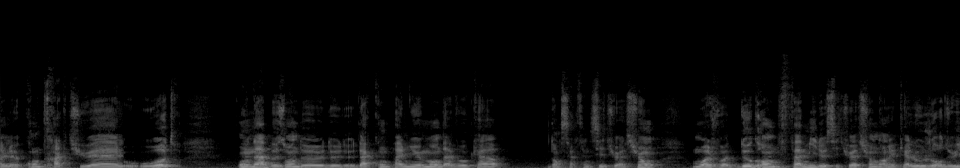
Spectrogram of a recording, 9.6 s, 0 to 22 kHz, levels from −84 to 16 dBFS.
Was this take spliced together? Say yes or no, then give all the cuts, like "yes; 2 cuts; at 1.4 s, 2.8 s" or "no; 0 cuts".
yes; 1 cut; at 1.2 s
